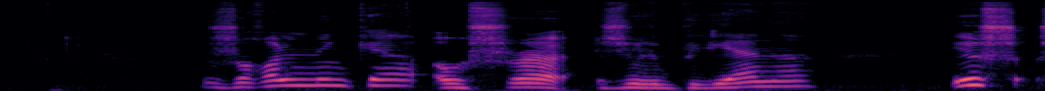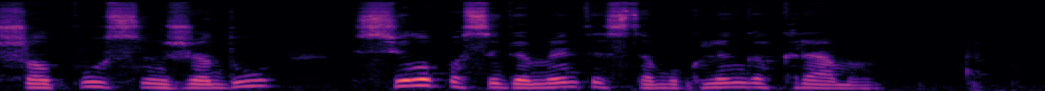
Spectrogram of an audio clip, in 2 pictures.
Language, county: Lithuanian, Vilnius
